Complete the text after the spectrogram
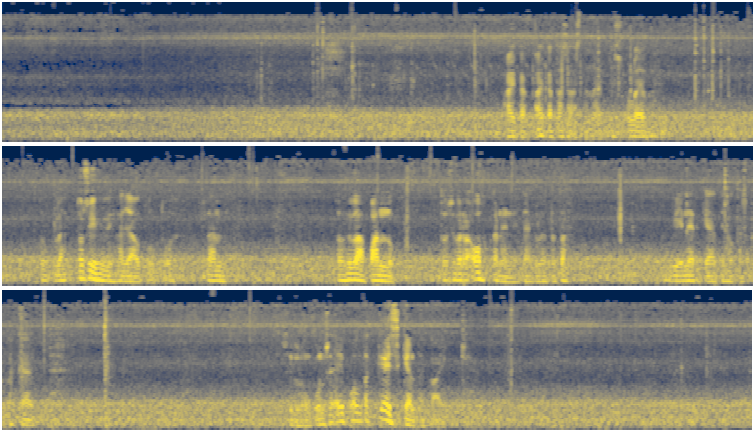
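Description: A camping stove burner hisses steadily.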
